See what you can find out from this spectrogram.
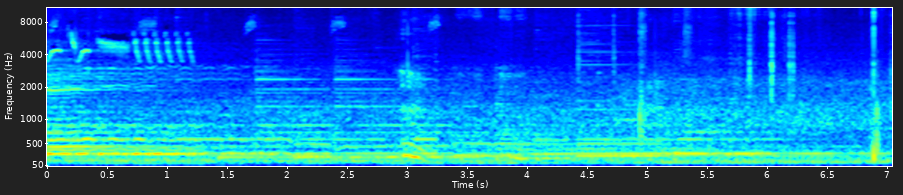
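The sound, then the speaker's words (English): Birds chirp faintly in the background, with a few short rapid trills early on and scattered high tweets later, all over a quiet, steady low hum. “So you're never going to have the birds as a background again.”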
